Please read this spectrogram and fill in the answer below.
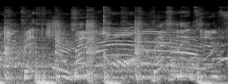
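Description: A crowd cheering and shouting over loud hip-hop music. The beat's heavy bass cuts out about half a second in, leaving the many voices on top.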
